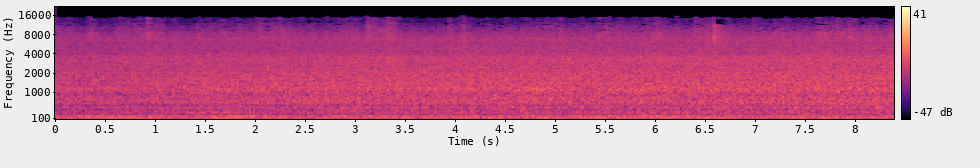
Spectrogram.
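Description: Moving train with a steady low rumble and no change in pace.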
